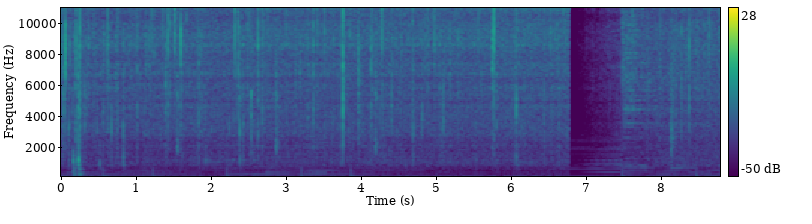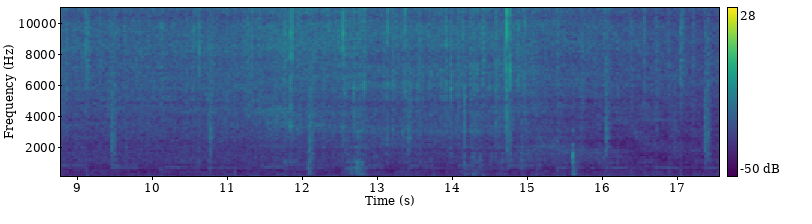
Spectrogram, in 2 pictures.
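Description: Flour-coated tempeh patty frying in shallow oil in a nonstick pan: a steady sizzle with many fine crackles and pops, with a brief dip about seven seconds in.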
